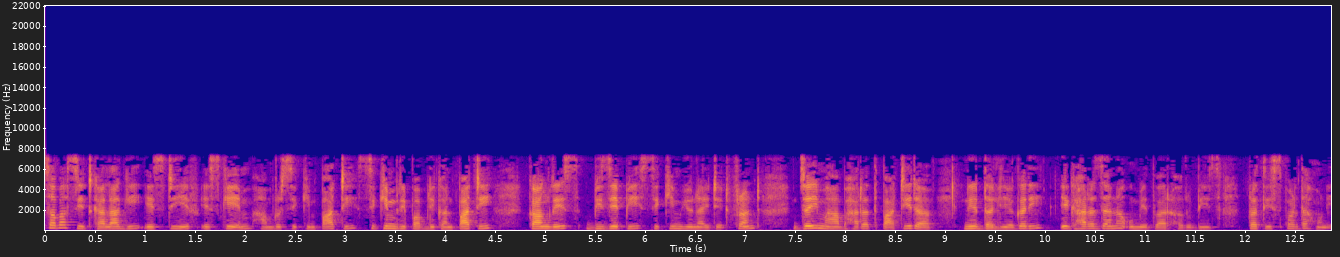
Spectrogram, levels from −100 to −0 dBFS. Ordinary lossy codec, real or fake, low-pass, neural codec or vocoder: none; real; 7.2 kHz; none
